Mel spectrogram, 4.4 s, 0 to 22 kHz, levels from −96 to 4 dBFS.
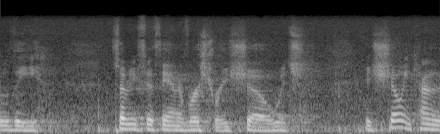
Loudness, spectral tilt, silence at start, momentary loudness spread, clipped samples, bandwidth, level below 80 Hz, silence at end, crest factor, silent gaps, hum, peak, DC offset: -21 LUFS; -7 dB/octave; 0 s; 18 LU; under 0.1%; 13.5 kHz; -48 dBFS; 0 s; 20 dB; none; none; 0 dBFS; under 0.1%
